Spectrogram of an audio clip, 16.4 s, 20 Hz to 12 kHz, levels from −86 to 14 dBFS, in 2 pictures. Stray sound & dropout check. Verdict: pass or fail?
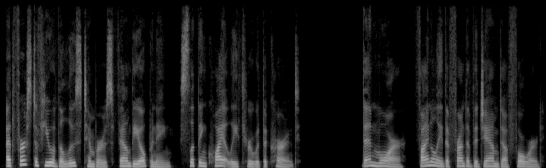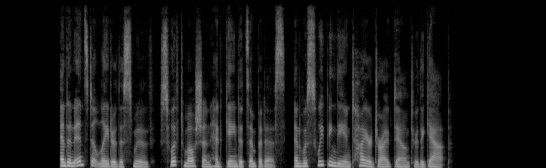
pass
